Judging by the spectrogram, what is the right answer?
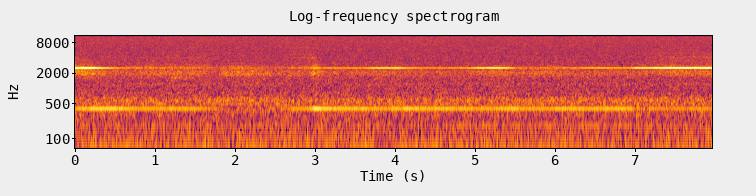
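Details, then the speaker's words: PYE Model 762 shortwave receiver (about 70 years old), final alignment: pure test tone over hiss wavers and drops in and out as the jumpy, pressure-sensitive oscillator trimmer flips between two positions; screwdriver too small to control it. "still just a little bit just wants to oscillate between two positions come on the screwdriver is too small i just can't get control over it"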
